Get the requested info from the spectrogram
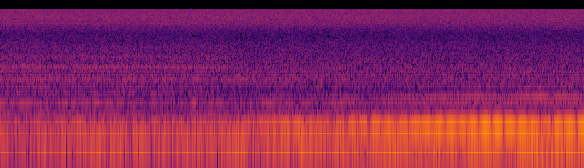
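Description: A low, steady droning tone, like an ambient soundtrack drone, swelling gradually louder.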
